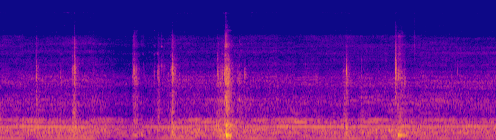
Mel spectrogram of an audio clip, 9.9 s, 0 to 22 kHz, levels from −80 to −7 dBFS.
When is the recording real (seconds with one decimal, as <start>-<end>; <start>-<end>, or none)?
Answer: 0.5-2.3; 2.9-5.9; 8.4-9.9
